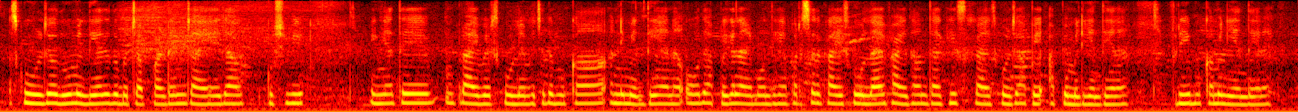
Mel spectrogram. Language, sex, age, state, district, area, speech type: Dogri, female, 18-30, Jammu and Kashmir, Samba, rural, spontaneous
